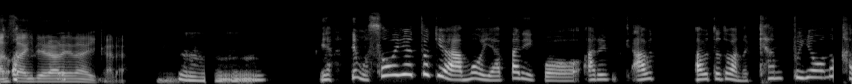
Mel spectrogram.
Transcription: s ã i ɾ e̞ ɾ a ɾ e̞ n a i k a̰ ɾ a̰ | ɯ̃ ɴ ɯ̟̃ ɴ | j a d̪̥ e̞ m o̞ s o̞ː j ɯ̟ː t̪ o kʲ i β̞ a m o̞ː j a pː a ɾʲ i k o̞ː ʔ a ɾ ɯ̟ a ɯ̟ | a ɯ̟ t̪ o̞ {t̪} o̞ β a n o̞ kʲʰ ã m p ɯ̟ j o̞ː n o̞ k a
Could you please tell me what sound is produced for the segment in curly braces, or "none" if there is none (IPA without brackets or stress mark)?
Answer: d̪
